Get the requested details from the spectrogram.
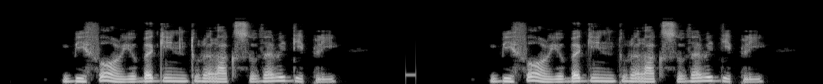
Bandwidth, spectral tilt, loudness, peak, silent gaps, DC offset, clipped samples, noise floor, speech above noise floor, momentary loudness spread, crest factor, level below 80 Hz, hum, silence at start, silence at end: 8 kHz; -5.5 dB/octave; -18 LUFS; 0 dBFS; none; under 0.1%; under 0.1%; -77 dBFS; 60 dB; 9 LU; 18 dB; -50 dBFS; none; 0.65 s; 0.6 s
